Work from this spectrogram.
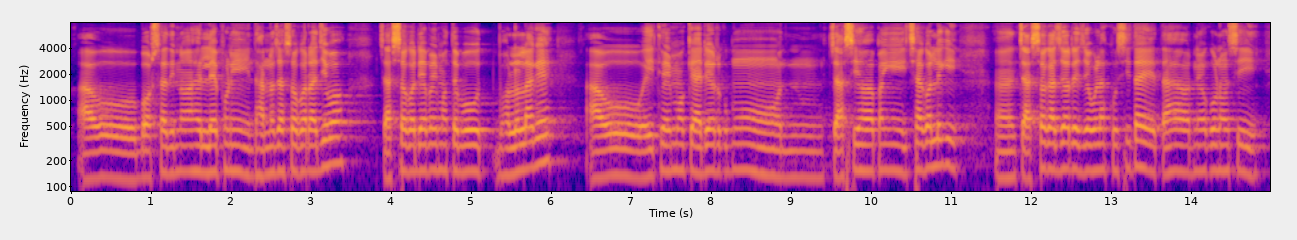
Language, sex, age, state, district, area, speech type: Odia, male, 18-30, Odisha, Dhenkanal, rural, spontaneous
